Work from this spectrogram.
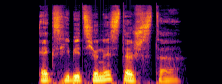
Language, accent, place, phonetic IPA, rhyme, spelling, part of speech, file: German, Germany, Berlin, [ɛkshibit͡si̯oˈnɪstɪʃstə], -ɪstɪʃstə, exhibitionistischste, adjective, De-exhibitionistischste.ogg
- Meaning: inflection of exhibitionistisch: 1. strong/mixed nominative/accusative feminine singular superlative degree 2. strong nominative/accusative plural superlative degree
